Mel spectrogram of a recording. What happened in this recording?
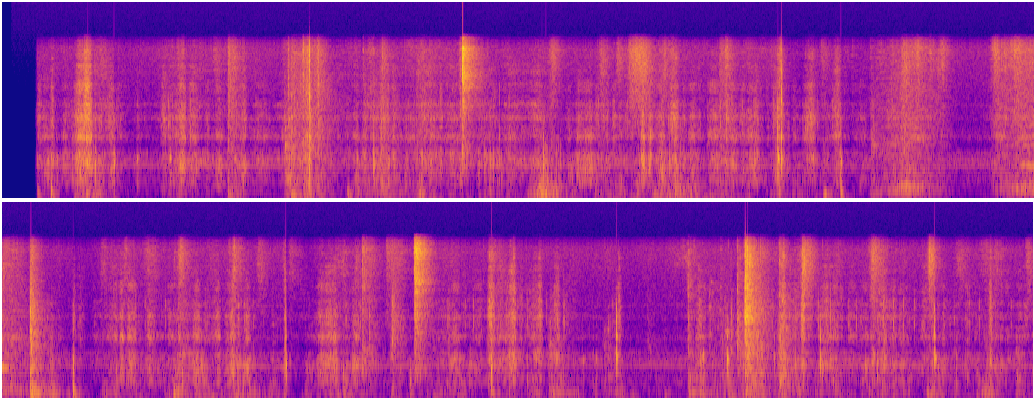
I walk from the living_room in to the bedroom and open the Bedroom door. I switch on the Light and walk to the Drawer to grab something. At last i close the Drawer switch of the Light and leave the room.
